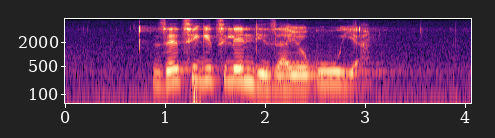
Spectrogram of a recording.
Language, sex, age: Zulu, female, 19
